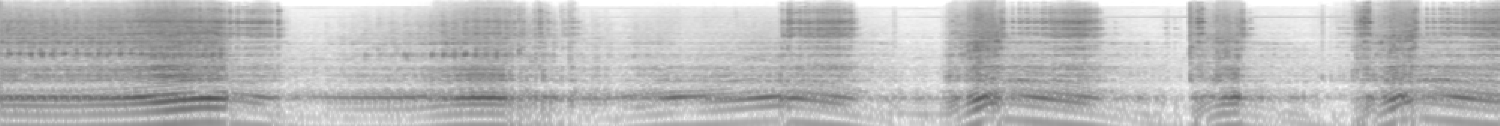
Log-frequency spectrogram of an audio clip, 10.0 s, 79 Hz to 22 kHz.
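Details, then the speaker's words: 2016 (66-plate) Audi TT RS with sports exhaust, engine blipped repeatedly: a rough buzzing rattle rides on each rev from the left-hand exhaust tip. The rattle comes from the spring in the exhaust flap valve just behind the tip. "So yeah, as you heard, awful. And essentially, it's been coming out of this left-hand side. So I did a little bit of research and found that it's to do with the spring that's in the valve that sits just behind the exhaust tip."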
